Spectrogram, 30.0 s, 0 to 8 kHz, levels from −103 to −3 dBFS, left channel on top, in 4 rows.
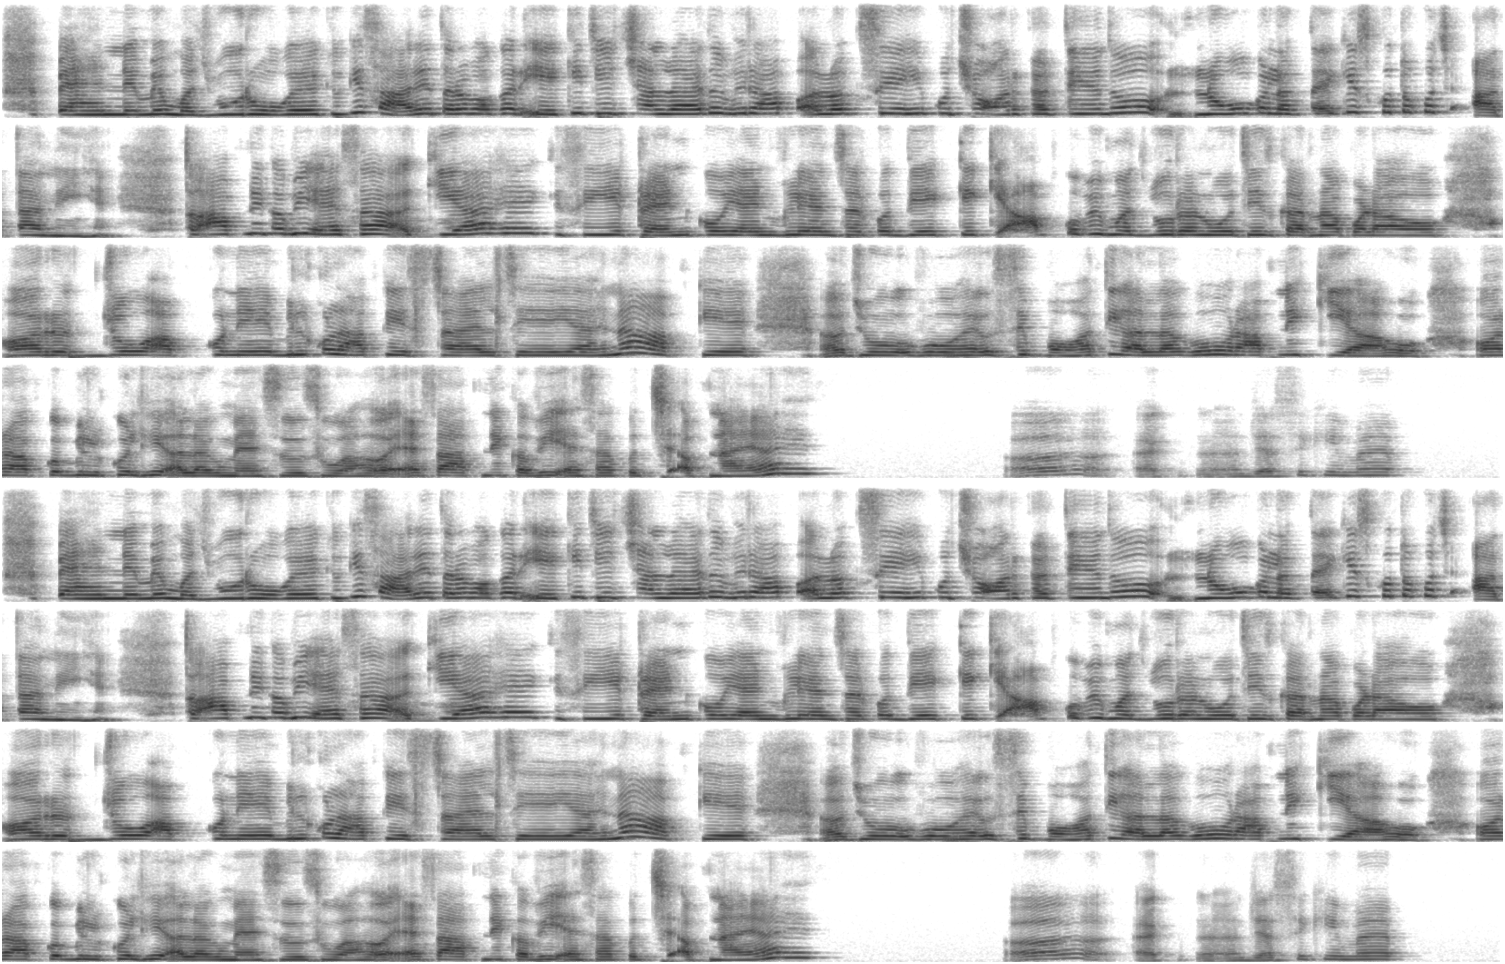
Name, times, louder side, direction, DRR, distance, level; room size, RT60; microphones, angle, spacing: voice 1, 0.0-6.8 7.2-26.6, equal, ahead, 0.4 m, -29 dB
voice 2, 9.4-9.8 19.7-19.9 27.6-29.5, right 4 dB, 75° right, 0.5 m, -41 dB
3.4 x 2.3 x 3.2 m
head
